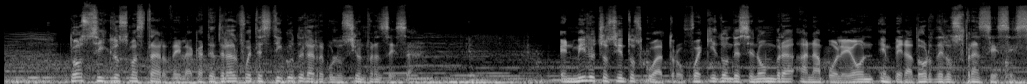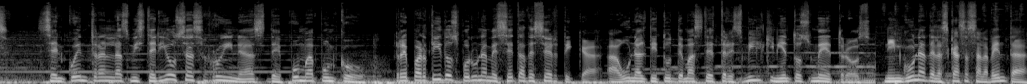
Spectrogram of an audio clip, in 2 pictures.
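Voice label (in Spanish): doblaje, Mexico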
